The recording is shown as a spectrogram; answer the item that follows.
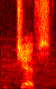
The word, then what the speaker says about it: GIF: silly internet memes and gifs I just want to be able to make him smile too first lesson it's pronounced memes and GIF with a hard G for it I'm with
